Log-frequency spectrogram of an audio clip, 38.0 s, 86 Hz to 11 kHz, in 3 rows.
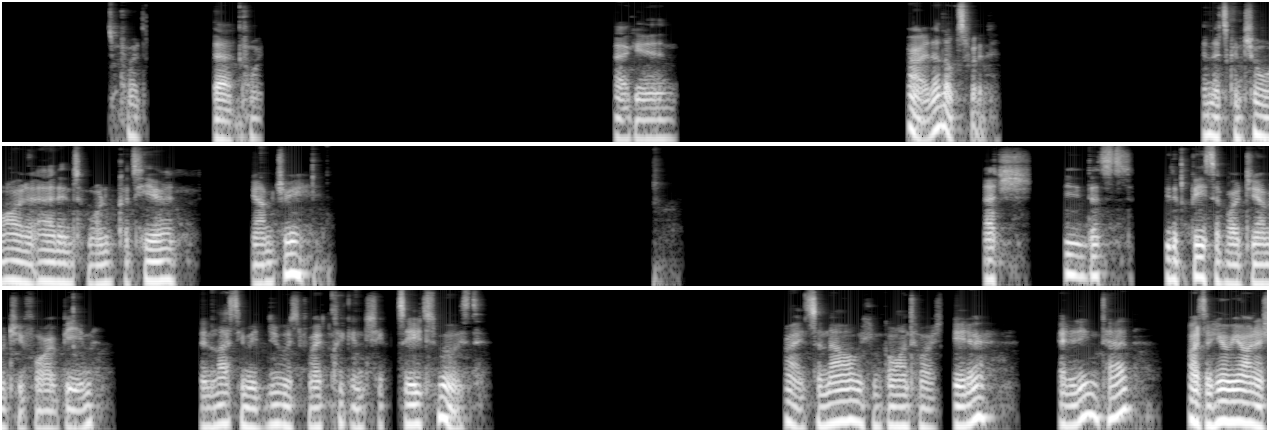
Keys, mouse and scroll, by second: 0.5 click, 1.4 middle click, 2.9 g, 7.5 middle click, 9.2-9.9 scroll down 6, 10.2 shift+middle click, 11.7-12.4 scroll up 1, 12.4 scroll up 1, 12.6 ctrl+r, 16.7 click, 17.3-17.8 scroll down 2, 17.8 middle click, 19.2 shift+middle click, 19.2 shift+scroll down 1, 20.5 Tab, 24.4 middle click, 27.3 right click, 31.8 middle click.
